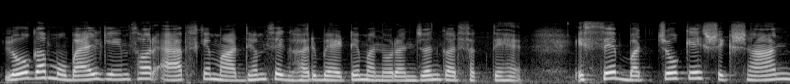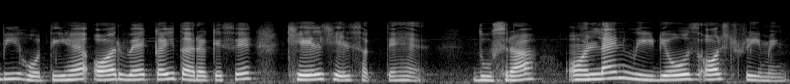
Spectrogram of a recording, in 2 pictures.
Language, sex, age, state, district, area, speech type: Hindi, female, 18-30, Madhya Pradesh, Jabalpur, urban, spontaneous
